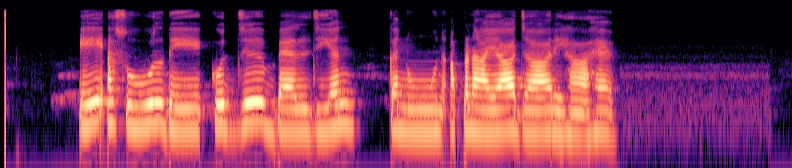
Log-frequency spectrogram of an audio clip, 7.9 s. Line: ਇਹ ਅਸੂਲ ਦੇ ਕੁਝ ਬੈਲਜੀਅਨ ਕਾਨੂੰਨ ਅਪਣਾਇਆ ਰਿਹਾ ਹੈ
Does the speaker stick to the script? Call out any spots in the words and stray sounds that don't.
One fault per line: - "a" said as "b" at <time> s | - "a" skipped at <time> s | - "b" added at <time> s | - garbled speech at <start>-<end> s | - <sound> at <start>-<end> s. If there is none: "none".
- "ਜਾ" added at 5.2 s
